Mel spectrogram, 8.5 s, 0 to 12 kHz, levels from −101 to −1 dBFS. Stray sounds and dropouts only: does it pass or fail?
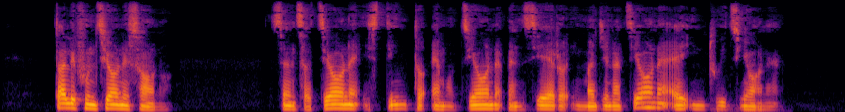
pass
